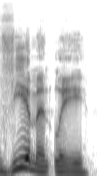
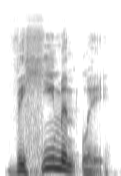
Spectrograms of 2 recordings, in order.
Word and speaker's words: vehemently: He pronounced the word vehemently. Vehematly.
